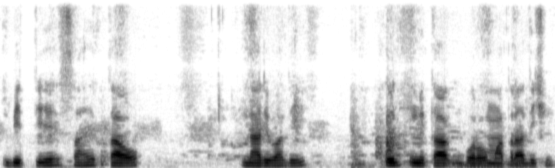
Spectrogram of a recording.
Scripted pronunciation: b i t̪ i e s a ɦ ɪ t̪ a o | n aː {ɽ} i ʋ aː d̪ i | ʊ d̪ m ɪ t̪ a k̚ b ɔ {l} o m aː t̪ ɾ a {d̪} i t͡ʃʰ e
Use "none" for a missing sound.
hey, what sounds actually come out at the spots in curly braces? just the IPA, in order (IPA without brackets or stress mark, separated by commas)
ɾ, ɾ, d̪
